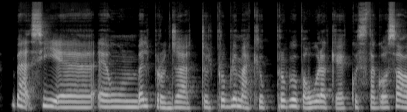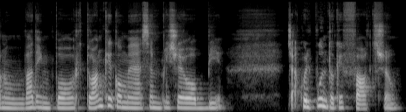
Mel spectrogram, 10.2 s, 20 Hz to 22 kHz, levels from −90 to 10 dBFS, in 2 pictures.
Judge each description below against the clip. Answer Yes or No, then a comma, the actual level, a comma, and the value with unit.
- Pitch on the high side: Yes, high, 195 Hz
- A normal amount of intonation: Yes, average, 3.0 semitones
